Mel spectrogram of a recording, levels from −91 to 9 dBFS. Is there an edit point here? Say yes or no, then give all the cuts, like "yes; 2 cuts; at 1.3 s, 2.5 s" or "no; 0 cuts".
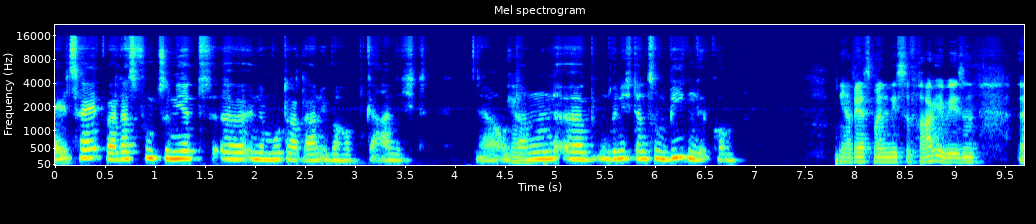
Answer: yes; 2 cuts; at 5.6 s, 8.0 s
